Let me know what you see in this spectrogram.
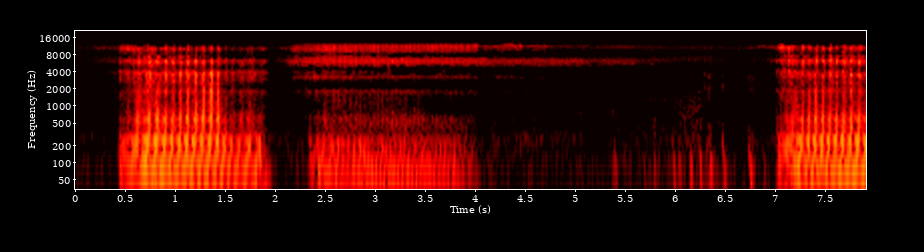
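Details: Female Old Tyme Bulldogge sleeping in the evening, worn out after a day with daycare puppies: loud, rough rattling snore, softer rasping exhale, quiet pause, another snore, dog snoring.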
